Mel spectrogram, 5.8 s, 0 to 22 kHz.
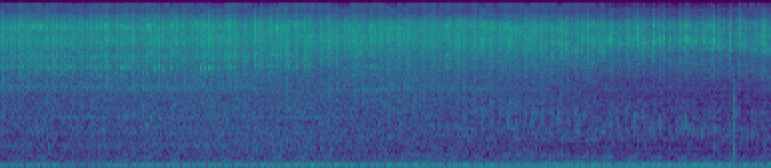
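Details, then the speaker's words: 1975 Chevy C10 V8 after intake work, oil not yet changed, warming up, 50 psi oil pressure: low idle with uneven lumpy beat like a cylinder dropping out, shaking, heavy smoke on throttle; suspected miss, unconfirmed. "Every time I give it stuff, it's smokes like hell. Feel it shaking like it's missing."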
